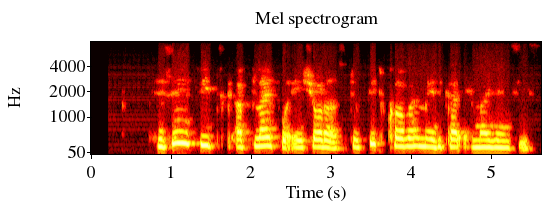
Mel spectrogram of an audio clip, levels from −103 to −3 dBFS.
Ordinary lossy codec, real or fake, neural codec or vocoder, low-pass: none; real; none; none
